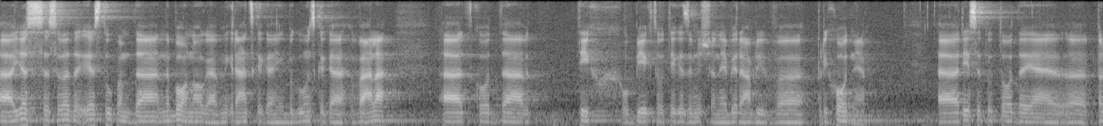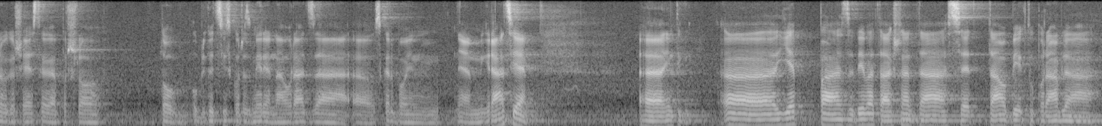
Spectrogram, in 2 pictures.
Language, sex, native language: Slovenian, male, Slovenian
